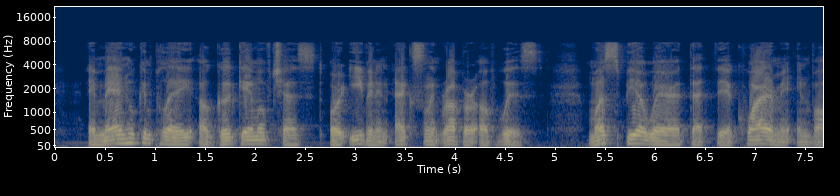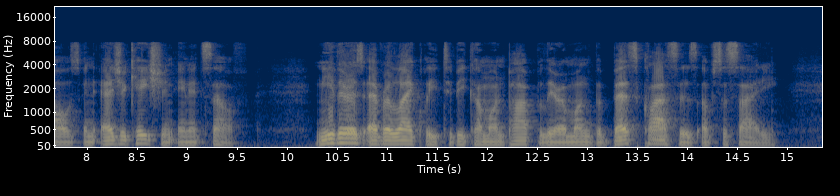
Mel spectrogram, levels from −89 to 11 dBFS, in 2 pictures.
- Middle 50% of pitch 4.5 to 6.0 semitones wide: Yes, average, 4.9 semitones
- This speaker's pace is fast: No, average, 165 wpm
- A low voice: Yes, very low, 90 Hz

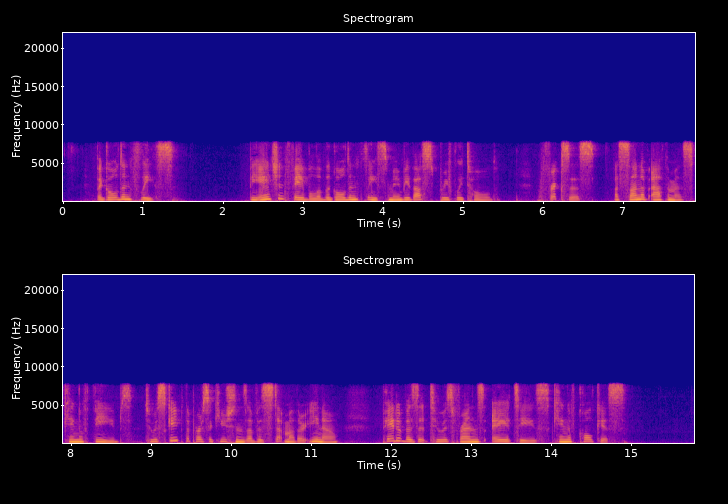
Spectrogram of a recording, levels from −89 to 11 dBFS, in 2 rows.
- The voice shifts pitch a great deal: No, average, 3.4 semitones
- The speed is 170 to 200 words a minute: No, average, 155 wpm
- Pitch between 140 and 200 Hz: No, high, 230 Hz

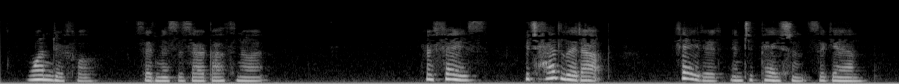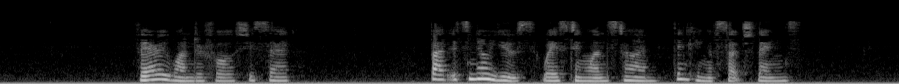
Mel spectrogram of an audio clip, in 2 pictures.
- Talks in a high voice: No, medium, 175 Hz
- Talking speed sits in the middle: No, slow, 95 wpm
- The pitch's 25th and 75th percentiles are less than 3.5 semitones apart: No, average, 4.1 semitones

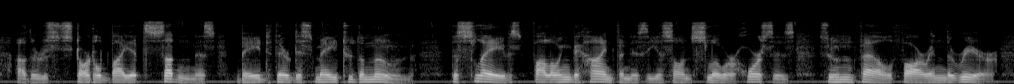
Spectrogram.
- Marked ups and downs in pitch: No, average, 3.2 semitones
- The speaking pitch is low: Yes, low, 105 Hz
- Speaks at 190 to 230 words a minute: No, average, 155 wpm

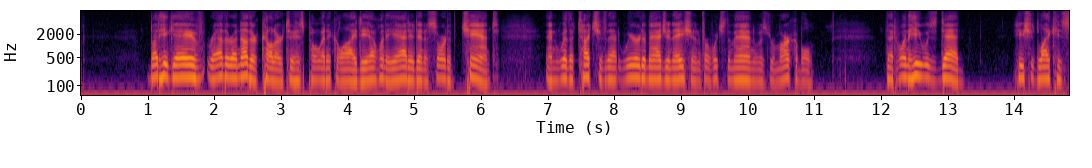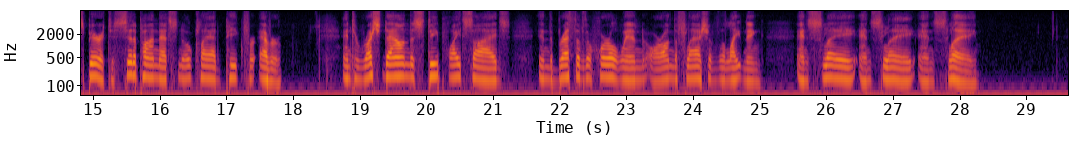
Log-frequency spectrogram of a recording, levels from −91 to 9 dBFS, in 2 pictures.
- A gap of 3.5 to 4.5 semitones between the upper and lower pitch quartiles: No, average, 2.9 semitones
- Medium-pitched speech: Yes, medium, 145 Hz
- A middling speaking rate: Yes, average, 160 wpm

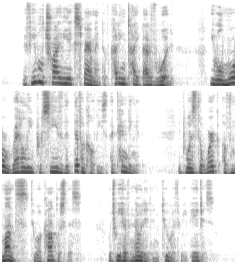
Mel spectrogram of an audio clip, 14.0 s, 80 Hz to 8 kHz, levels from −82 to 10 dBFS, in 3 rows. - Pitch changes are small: No, average, 4.1 semitones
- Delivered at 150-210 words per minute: Yes, average, 165 wpm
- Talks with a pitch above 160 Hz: No, medium, 140 Hz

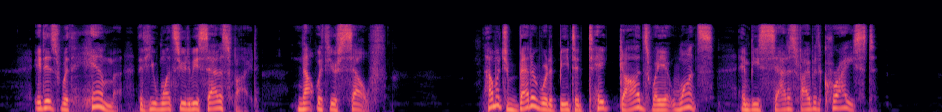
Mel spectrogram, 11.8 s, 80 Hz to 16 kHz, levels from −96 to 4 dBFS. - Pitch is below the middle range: No, medium, 150 Hz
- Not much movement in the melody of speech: No, average, 3.7 semitones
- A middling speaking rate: Yes, average, 160 wpm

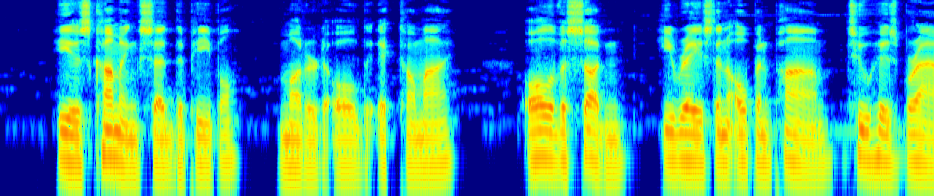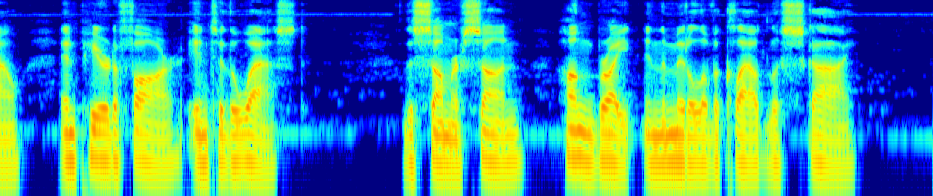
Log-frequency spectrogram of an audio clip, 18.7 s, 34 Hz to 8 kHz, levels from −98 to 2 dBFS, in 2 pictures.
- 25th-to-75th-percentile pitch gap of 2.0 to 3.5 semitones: Yes, average, 2.8 semitones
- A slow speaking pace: Yes, slow, 125 wpm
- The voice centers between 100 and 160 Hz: No, very low, 90 Hz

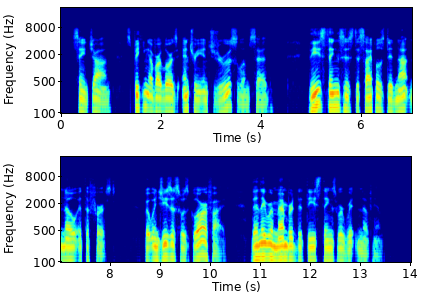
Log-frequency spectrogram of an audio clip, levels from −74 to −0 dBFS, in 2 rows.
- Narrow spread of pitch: No, average, 3.5 semitones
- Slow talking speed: No, average, 155 wpm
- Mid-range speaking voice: No, low, 105 Hz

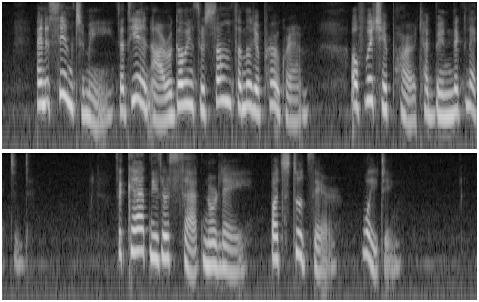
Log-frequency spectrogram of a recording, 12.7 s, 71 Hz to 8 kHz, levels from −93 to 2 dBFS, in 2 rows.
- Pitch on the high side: Yes, very high, 250 Hz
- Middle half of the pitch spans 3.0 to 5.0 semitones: No, wide, 5.5 semitones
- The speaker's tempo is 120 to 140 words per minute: No, average, 150 wpm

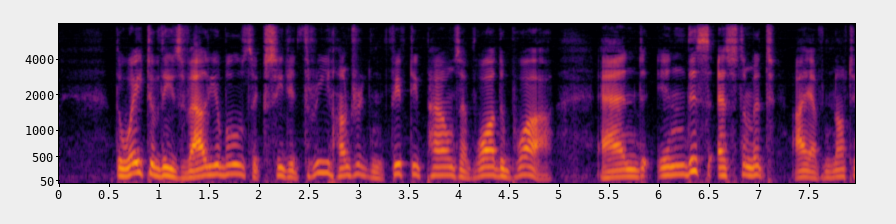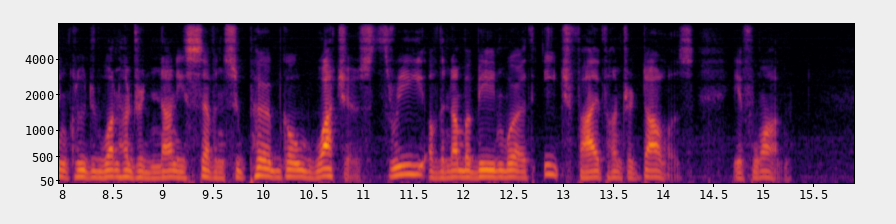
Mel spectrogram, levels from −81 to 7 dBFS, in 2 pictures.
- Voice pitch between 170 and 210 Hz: No, low, 130 Hz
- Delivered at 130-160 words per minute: Yes, average, 150 wpm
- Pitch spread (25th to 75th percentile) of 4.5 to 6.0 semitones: Yes, average, 4.9 semitones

